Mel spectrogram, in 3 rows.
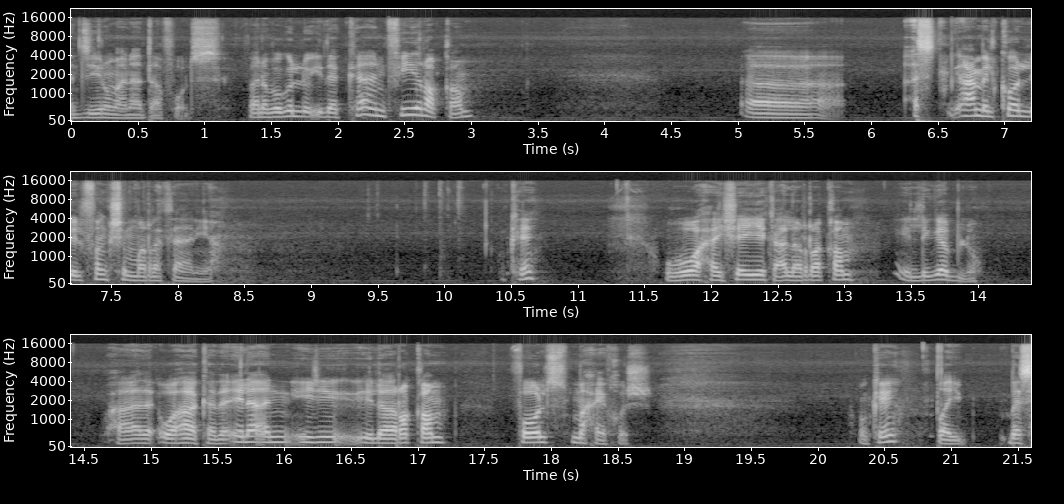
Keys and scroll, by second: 7.3-8.2 typing, 9.4-9.9 typing.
